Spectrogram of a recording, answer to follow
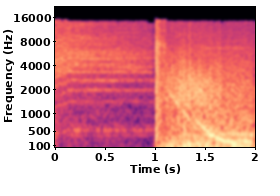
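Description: Channel intro music sting with electronic sound effects: a fading synth tone, then about a second in a sudden loud drum-and-cymbal hit with a falling sweep, cut off abruptly.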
